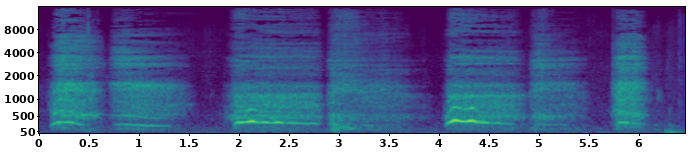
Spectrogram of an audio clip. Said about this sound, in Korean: 자, 들숨. 들숨. 날숨. 자, 천천히. 자, 5초만 더.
